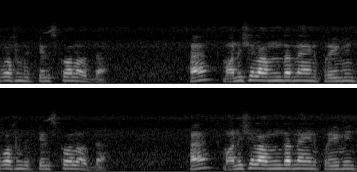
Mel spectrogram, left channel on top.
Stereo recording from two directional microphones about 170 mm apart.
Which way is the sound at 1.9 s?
10° right (ahead or behind).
